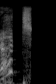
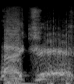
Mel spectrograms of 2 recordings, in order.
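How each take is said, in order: First: It is a dainty, effeminate sneeze. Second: It is a deep, manly sneeze.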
